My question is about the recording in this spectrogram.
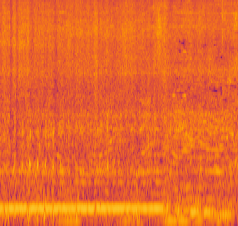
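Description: Eurorack modular synthesizer holding a loud, steady low drone at one pitch over a rumbling bass, with a dense electronic texture above it.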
